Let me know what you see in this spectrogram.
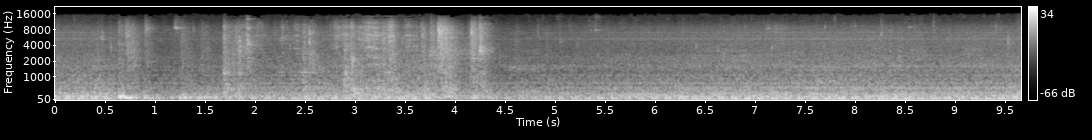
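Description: Amtrak passenger train standing at the platform, its diesel power running with a steady low drone. A spell of hissing noise rises over it from about one and a half to four and a half seconds in.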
